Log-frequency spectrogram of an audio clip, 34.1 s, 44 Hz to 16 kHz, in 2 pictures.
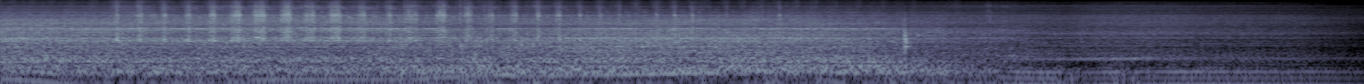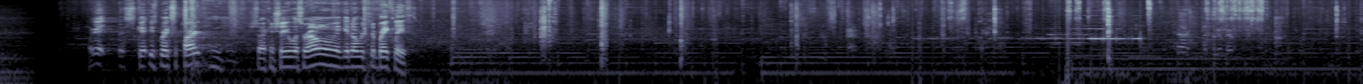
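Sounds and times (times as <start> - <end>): brake squeal: 0.0 - 17.4, 27.1 - 34.0
road and tyre rumble: 0.0 - 17.6
car engine idling: 11.2 - 17.5.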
